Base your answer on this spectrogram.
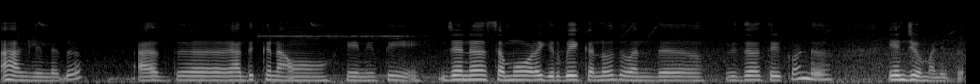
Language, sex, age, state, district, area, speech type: Kannada, female, 45-60, Karnataka, Gadag, rural, spontaneous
